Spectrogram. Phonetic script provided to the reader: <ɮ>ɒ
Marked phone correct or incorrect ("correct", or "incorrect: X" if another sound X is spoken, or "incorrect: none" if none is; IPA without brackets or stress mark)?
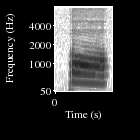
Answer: incorrect: ɾ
